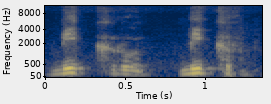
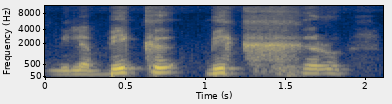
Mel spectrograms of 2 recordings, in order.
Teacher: bila kita sebut huruf kaf ini, keluar sedikit angin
